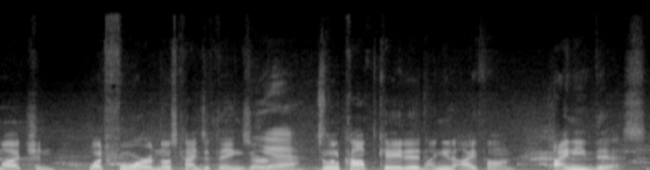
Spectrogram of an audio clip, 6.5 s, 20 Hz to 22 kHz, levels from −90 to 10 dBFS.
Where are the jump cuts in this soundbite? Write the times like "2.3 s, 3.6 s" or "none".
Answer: 4.4 s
